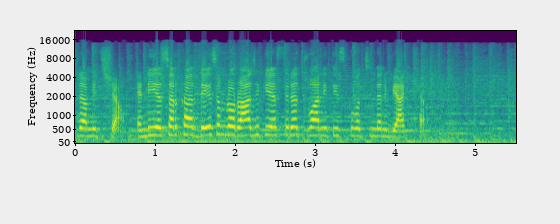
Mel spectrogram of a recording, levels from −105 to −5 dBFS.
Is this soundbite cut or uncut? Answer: cut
